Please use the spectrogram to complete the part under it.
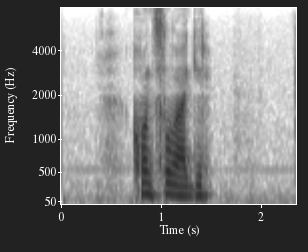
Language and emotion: Russian, neutral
